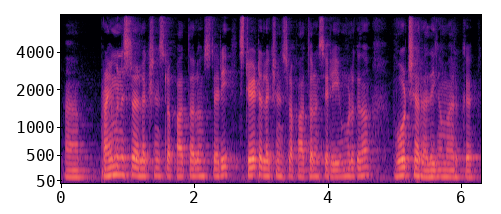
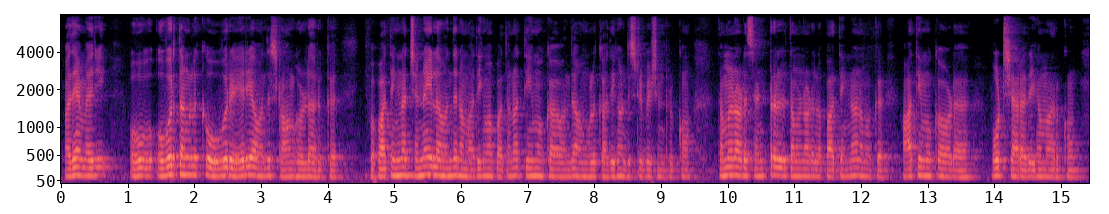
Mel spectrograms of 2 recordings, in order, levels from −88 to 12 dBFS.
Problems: none marked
